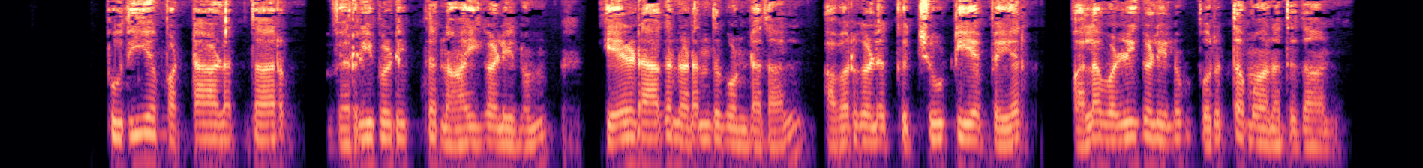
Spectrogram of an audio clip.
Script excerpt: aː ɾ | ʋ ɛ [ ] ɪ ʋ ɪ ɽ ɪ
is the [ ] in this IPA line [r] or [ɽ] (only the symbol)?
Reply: r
